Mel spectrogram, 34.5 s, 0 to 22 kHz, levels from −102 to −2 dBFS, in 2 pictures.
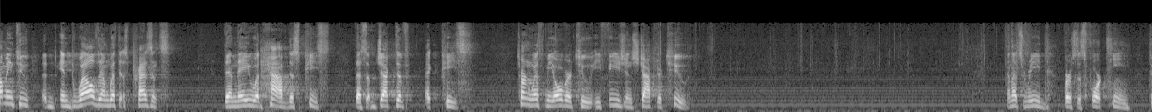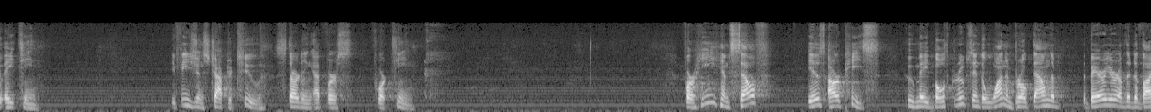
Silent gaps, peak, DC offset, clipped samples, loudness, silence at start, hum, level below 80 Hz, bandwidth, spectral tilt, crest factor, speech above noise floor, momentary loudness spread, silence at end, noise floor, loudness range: none; -2 dBFS; under 0.1%; under 0.1%; -24 LUFS; 0 s; none; -68 dBFS; 10.5 kHz; -4 dB/octave; 24 dB; 34 dB; 15 LU; 0 s; -57 dBFS; 12 LU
